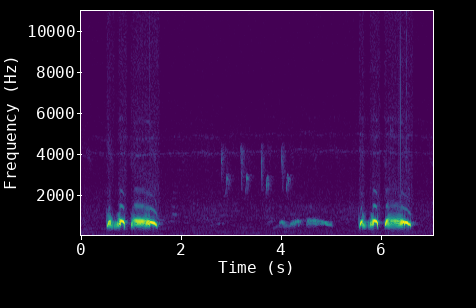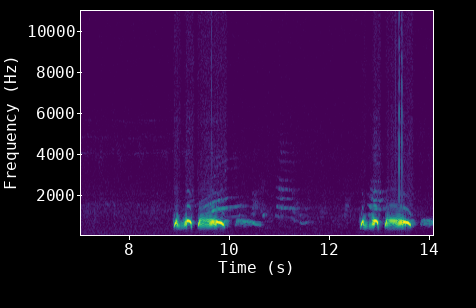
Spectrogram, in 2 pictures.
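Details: Spotted dove used as a decoy to draw calls from wild birds, giving four loud low coo phrases roughly every four seconds, each stuttered notes then a sustained coo, with soft brief coos between.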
